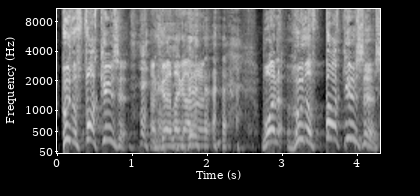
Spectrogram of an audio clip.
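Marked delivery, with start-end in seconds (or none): 0.1-1.0 high-pitched, combative challenge; aggressive yell. Acted. Host yelling at a late-night knock, aggressive. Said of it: "like, really aggressive". 2.7-4.3 high, forceful demand; aggressive yell. Acted. Acting out yelling at the doorbell ringer, aggressive. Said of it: "just like that, like, really aggressive".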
